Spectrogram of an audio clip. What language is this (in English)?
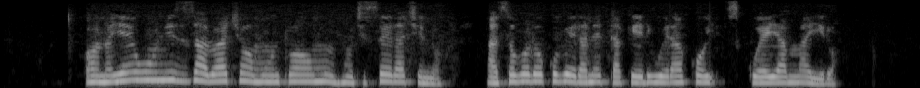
Ganda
